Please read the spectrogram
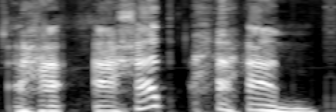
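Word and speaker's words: Ahad Ha'am: Es una mica difícil de pronunciar, es Ahad Aham padre del sionismo cultural,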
